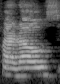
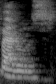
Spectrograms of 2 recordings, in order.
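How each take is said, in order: First: The word ends with an 'ouse' sound, fa-rouse. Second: The word is said with two syllables, fa-rose. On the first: The speaker calls it wrong. "যেগুলো কিন্তু ভুল উচ্চারণ" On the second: The speaker calls it right. "সঠিক উচ্চারণ হচ্ছে"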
